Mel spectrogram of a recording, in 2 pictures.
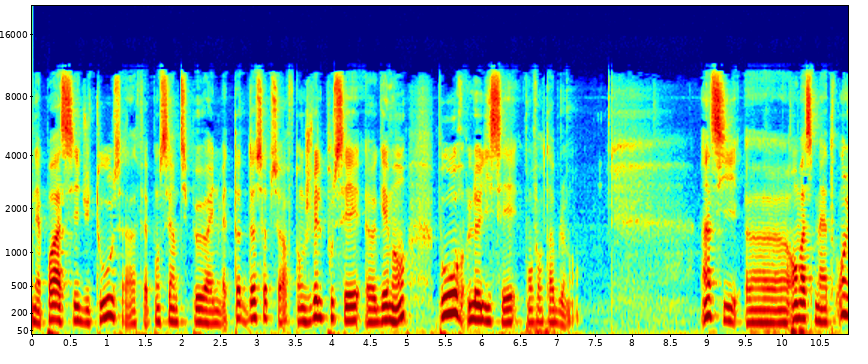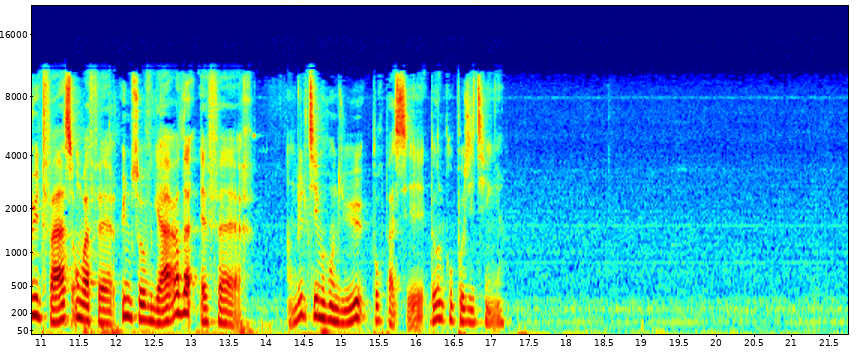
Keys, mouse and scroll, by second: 1.6 click, 3.6-4.1 scroll down 6, 4.6 scroll down 1, 4.8 scroll up 2, 5.6 ctrl+s, 7.8 scroll down 1, 8.9 KP_0, 9.8-10.4 scroll down 1, 10.7 ctrl+s.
